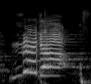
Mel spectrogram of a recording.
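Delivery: high, loud yelled slur; shout. Retold or imitated. Heckler shouts it a third time, high and loud. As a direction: blurt it out too loud. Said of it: "inside his head voice".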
